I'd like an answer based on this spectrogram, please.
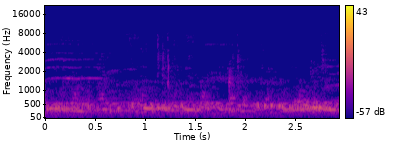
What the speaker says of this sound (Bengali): অনেক সুন্দর কবুতর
